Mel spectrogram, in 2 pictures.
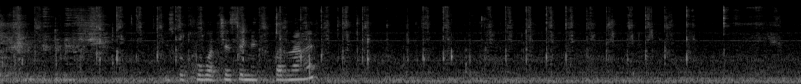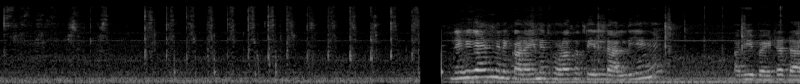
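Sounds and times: beaten eggs sloshing: 0.0s - 12.2s
fork clicking against bowl: 1.0s - 7.3s.

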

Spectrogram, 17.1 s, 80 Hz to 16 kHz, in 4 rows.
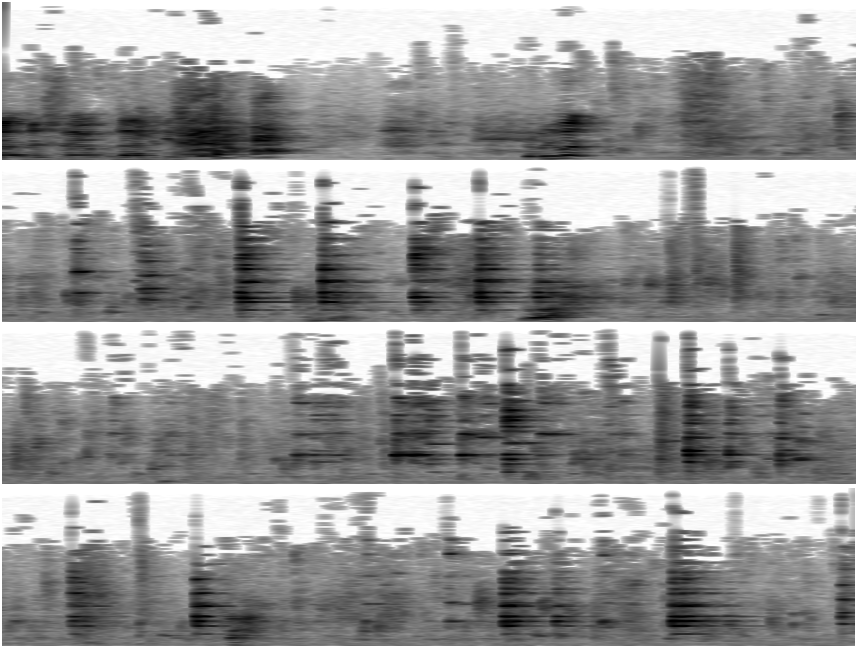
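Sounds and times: steady low hum: 0.2s - 17.0s
cutlery clinking on plates: 4.6s - 7.1s, 9.1s - 17.0s.

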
